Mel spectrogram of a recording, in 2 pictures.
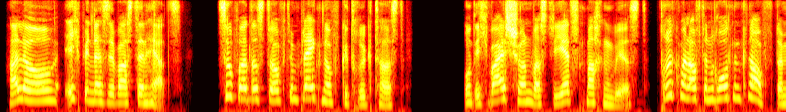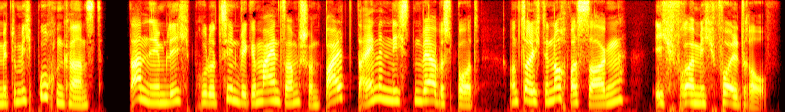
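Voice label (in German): Kinder Neutral, Kinderstimmen; kleine Profisprecher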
